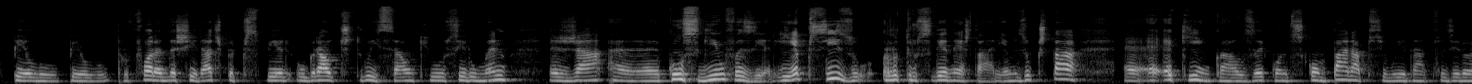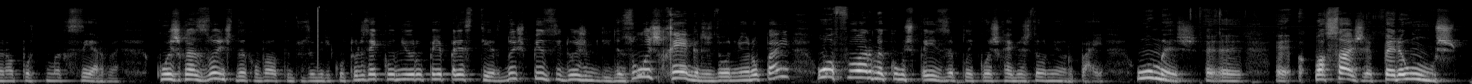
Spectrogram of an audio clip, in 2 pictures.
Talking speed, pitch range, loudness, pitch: 190 wpm, 165-225 Hz, -27 LUFS, 180 Hz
